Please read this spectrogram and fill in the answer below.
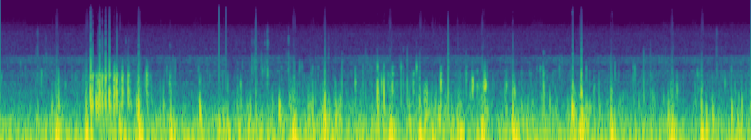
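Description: Low rumbling, gurgling and bubbling sounds from the belly; ordinary stomach growling.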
